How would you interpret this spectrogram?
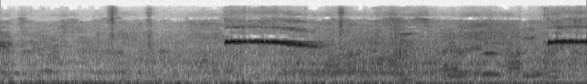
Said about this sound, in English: Those sounds of whistles could be heard directing crews holding the strings in the parking lot of MetLife Stadium.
